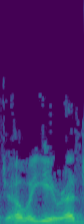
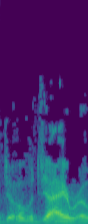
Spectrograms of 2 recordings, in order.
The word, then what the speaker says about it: Jehovah Jireh: I think I said Rohi before. Jehovah Yireh, Jehovah Jireh, we usually pronounce it.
